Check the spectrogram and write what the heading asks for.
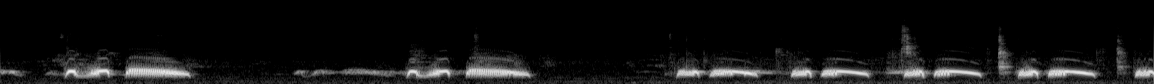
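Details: Morning cooing of a kept spotted dove: paired loud, hollow coos with a slight downward bend, a pause, then a rapid run of about seven clipped coos, each falling slightly at its end.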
